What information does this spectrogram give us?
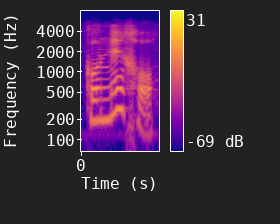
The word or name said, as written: conejo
